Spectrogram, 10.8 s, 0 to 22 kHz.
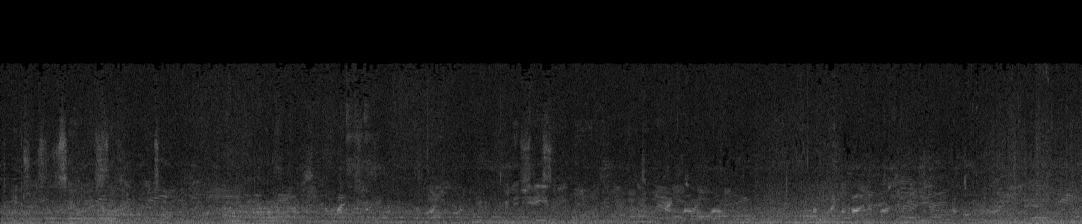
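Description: The P-51D Mustang's Packard Merlin V-12 engine droning steadily overhead as the aircraft flies its display. Voices of people nearby are mixed in.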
